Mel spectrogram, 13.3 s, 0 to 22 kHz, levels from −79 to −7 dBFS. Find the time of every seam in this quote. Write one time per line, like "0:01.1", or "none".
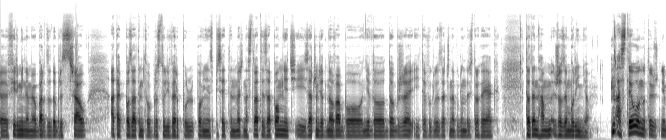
0:07.4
